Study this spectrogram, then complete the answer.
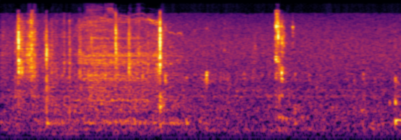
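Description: Someone chews a coffee-flavoured, halva-like dessert from a French army combat ration, its sugar grains crunching. Faint, close mouth sounds come as soft crunches and small clicks spread irregularly, with no talking.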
